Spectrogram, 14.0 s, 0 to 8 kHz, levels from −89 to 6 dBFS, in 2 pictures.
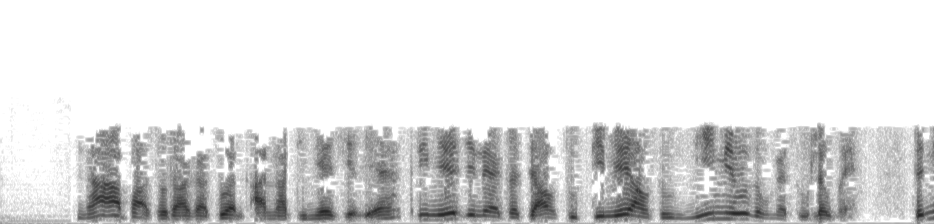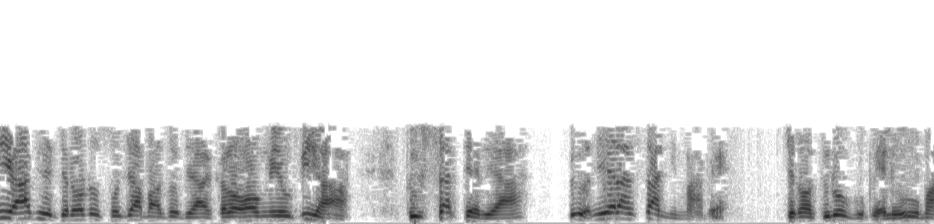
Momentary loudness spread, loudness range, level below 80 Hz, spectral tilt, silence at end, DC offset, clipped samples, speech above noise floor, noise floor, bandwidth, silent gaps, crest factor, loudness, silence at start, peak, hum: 9 LU; 2 LU; -62 dBFS; -9.5 dB/octave; 0 s; under 0.1%; under 0.1%; 43 dB; -61 dBFS; 3.7 kHz; none; 16 dB; -18 LUFS; 0.6 s; -2 dBFS; none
